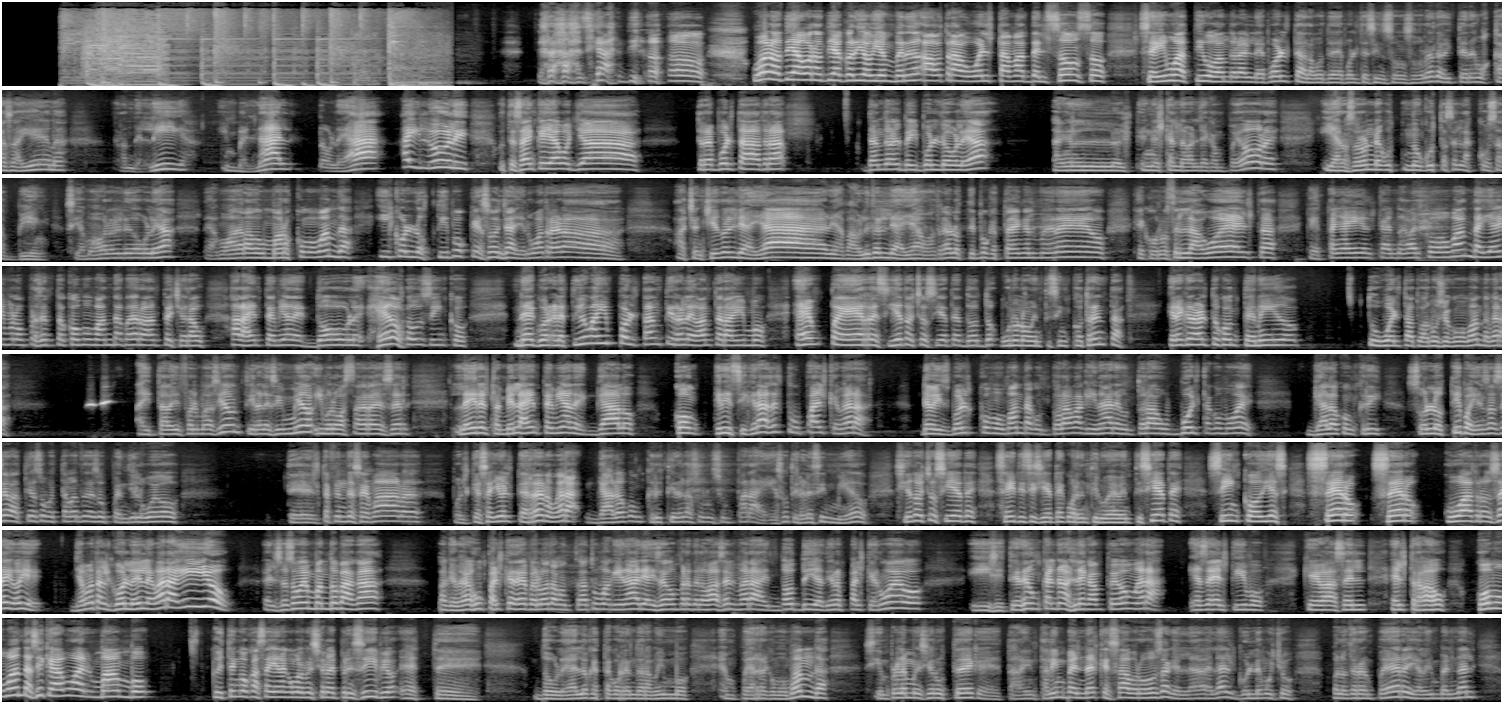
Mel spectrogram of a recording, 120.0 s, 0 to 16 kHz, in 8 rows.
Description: Grabado en GW5 Studio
